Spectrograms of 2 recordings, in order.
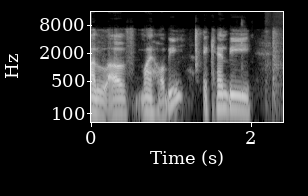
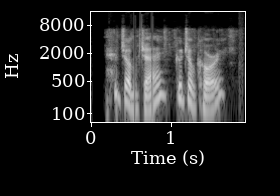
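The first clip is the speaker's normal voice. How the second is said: high-pitched, sarcastic-sounding delivery; 7 semitones higher than usual. Praising the other speakers by name: sarcastic-sounding praise. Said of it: "It did sound very sarcastic".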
